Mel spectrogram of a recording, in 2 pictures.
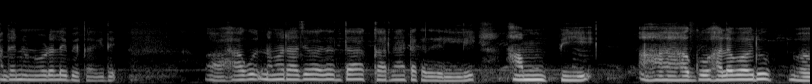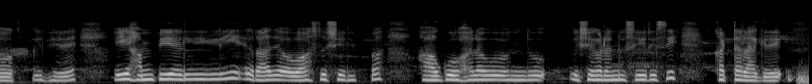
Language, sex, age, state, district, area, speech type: Kannada, female, 18-30, Karnataka, Dakshina Kannada, rural, spontaneous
